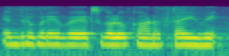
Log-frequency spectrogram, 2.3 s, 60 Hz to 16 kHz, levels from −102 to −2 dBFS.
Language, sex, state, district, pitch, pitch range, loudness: Kannada, female, Karnataka, Bidar, 190 Hz, 190-195 Hz, -14 LUFS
